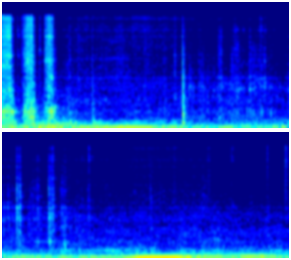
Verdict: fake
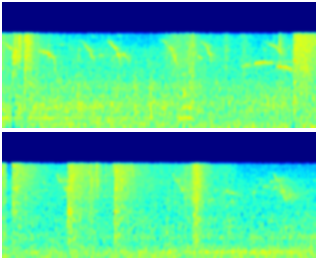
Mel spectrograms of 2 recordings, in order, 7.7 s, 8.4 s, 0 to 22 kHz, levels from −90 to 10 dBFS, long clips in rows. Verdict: fake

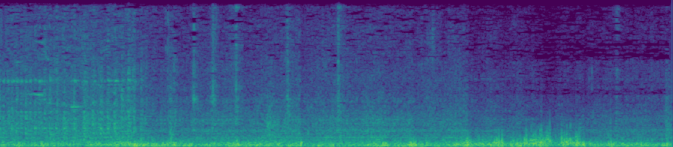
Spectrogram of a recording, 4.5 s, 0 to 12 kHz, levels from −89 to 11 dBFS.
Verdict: real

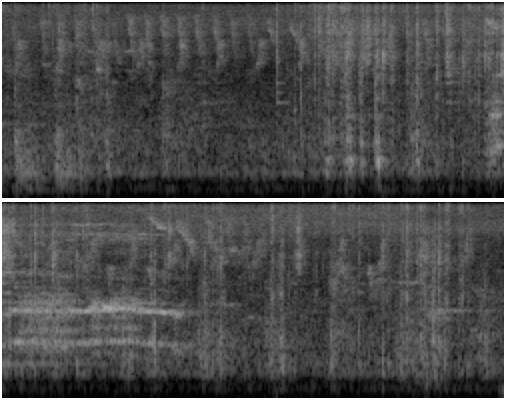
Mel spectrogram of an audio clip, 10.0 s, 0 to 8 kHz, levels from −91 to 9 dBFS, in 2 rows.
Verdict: real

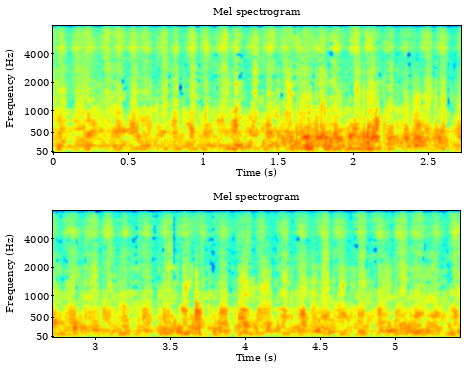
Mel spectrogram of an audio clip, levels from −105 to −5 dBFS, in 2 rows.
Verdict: fake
